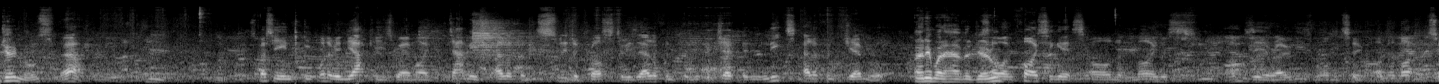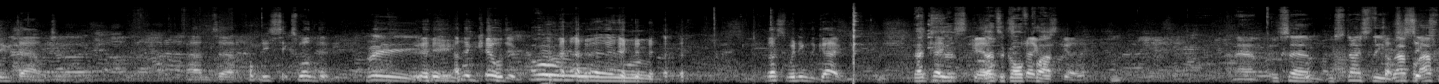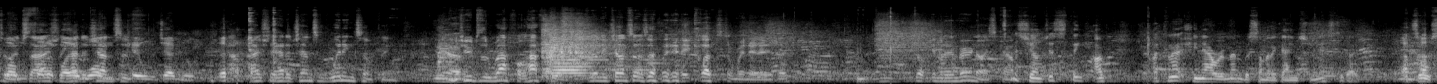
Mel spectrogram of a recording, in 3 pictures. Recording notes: recorded in the town square of Estella on a sunny Sunday afternoon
